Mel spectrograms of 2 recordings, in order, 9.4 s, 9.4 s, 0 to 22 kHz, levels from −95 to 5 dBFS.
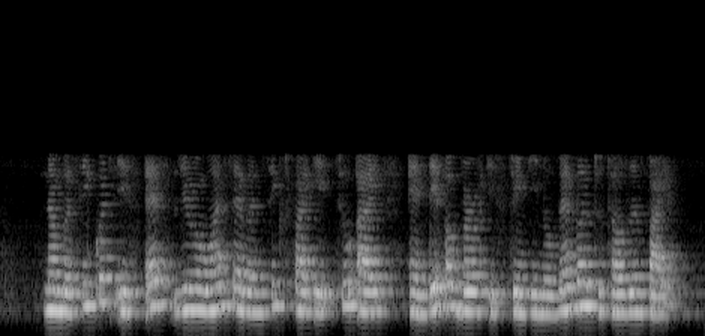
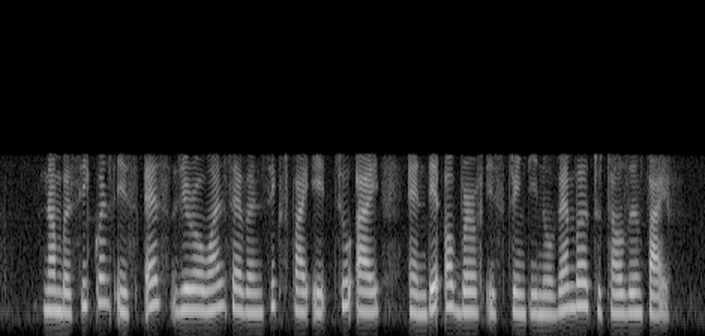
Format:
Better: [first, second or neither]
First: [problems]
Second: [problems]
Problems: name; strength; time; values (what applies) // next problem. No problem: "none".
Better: second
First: room echo; dies away in 2.8 s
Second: none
